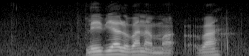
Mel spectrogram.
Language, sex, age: Northern Sotho, male, 24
